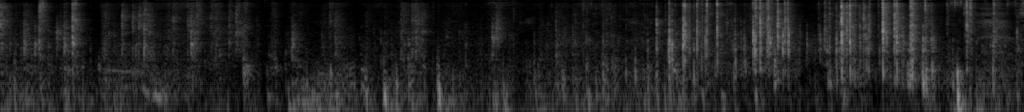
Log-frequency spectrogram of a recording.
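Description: Rustling, scratching and scattered clicks from Dalmatian puppies moving about on fabric bedding. The sounds are sparse at first and get busier and louder after about six seconds.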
